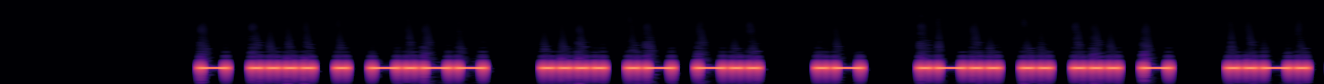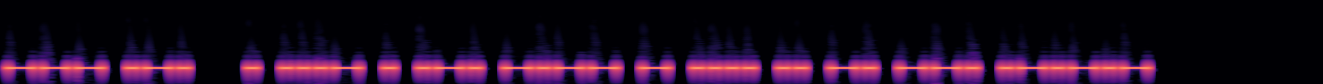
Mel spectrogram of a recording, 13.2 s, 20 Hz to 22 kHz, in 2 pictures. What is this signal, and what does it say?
Morse code, heard as a keyed tone, about 28 wpm, 700 Hz. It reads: THEY HAD A LIST FOR EVERYTHING.
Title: Sentences from Top 1000 Words - Review Part 2 - 28wpm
